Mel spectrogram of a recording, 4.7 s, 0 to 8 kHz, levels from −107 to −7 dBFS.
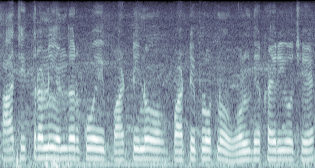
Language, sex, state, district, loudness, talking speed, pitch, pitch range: Gujarati, male, Gujarat, Gandhinagar, -14 LUFS, 165 wpm, 165 Hz, 160-175 Hz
